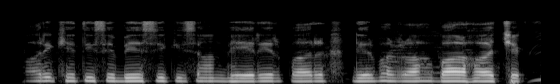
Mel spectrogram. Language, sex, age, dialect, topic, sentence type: Magahi, male, 18-24, Northeastern/Surjapuri, agriculture, statement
